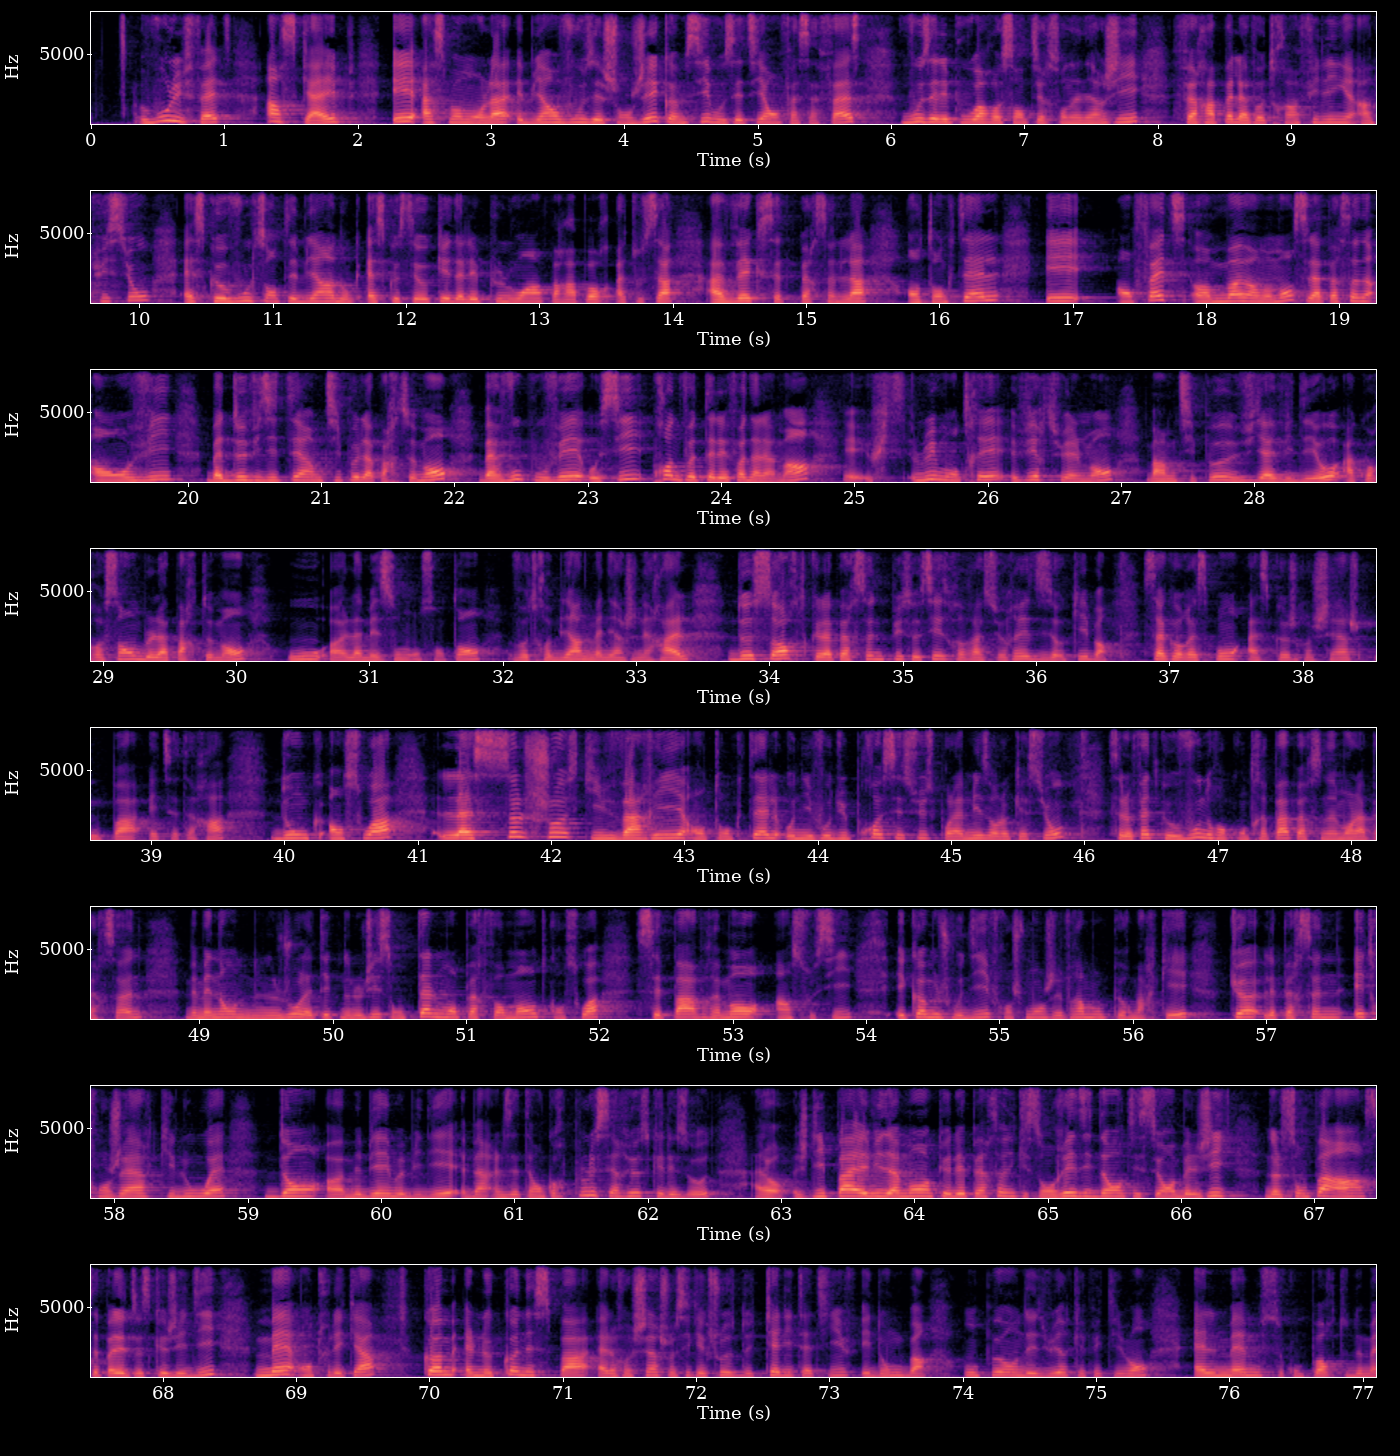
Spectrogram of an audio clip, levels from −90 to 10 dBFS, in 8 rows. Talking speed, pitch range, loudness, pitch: 210 wpm, 190-230 Hz, -24 LUFS, 205 Hz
